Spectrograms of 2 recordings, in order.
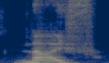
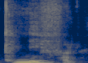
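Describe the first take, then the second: First: The initial k is silent before the n. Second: The initial k is sounded before the n. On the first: This is the modern form of the word. "which is now pronounced knife" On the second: This is the older form of the word. "Knifer in Chaucerian English was still retained the pronunciation"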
